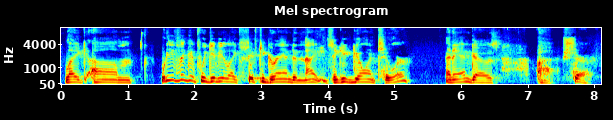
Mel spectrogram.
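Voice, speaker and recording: This man speaks in a slightly high register as a panelist in a casual discussion. He is emphatic and opinionated, pressing each point insistently. His stories come with quoted lines acted out along the way. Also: expressive, measured pace, low-quality recording. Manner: acts out imagined quotes as he tells stories. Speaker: podcast panelist.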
